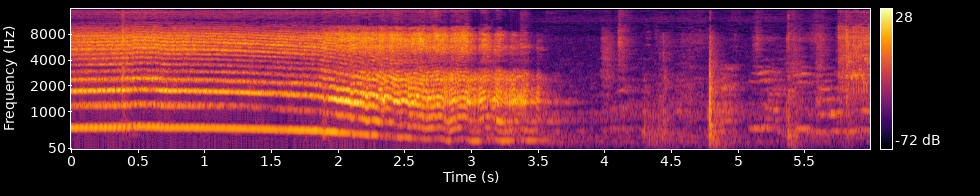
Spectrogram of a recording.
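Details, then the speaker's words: Washing machine spin dryer running: a loud, piercing squeal that slides down in pitch as the drum slows, then dies away. The motor seal has dried out after long use; fixed by oiling it. "और इसमें जो कपड़ा सुखाने वाला dryer है उसमें ही आवाज आ रही है। यह देखिए कैसे शोर हो रहा"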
